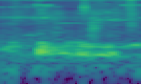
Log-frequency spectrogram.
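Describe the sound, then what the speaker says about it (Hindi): Pet pigeons give a short, soft cooing call, a low burbling coo lasting under a second with no voices present. "ये हमारे कबूतर है"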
